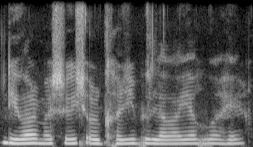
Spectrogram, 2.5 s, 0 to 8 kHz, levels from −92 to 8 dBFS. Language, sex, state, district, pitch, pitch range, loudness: Hindi, female, Arunachal Pradesh, Lower Dibang Valley, 220 Hz, 215-225 Hz, -15 LUFS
